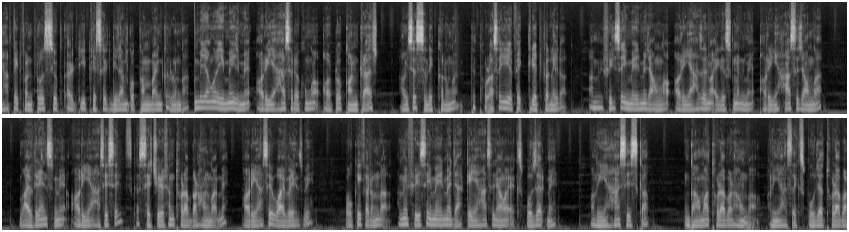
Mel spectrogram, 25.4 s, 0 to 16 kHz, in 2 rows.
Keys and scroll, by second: 1.7 ctrl+alt+shift+e.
